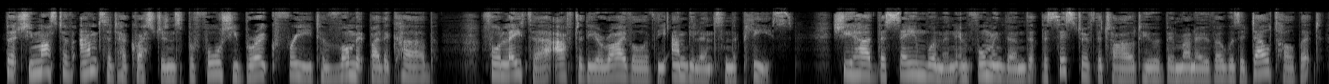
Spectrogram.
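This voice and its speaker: Low-voiced British woman reading an audiobook. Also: brisk, a little mellow, dry recording, clean studio sound. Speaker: audiobook narrator. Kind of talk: scripted dramatic fiction narration.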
